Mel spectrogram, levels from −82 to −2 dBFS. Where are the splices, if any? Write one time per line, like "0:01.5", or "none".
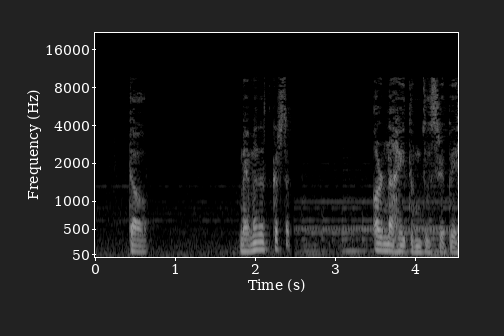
none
